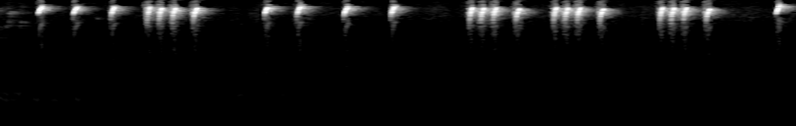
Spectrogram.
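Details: Small siri-siri bird used as a lure recording: piercing thin chips, very high, in irregular bursts of one to four notes, with short pauses between groups.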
